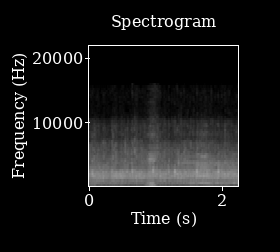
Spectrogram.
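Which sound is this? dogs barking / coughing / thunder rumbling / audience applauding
audience applauding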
